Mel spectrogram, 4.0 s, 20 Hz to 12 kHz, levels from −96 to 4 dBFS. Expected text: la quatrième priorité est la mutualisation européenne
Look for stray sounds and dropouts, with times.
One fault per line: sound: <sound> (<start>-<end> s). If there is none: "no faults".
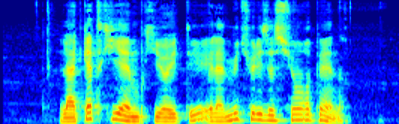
no faults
